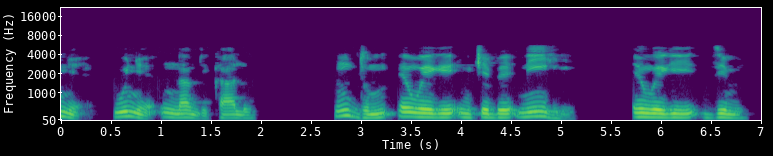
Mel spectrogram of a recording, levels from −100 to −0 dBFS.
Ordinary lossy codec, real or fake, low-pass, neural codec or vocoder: none; real; 5.4 kHz; none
